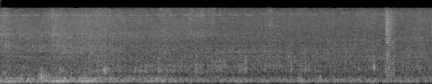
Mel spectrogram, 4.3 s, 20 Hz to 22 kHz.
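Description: Chevrolet 283 small-block V8 of a 1964 El Camino running at low speed with a steady low rumble, easing off slightly over the few seconds.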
